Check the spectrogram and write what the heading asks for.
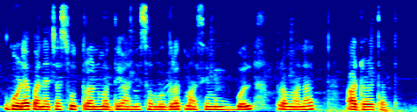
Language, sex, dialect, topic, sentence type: Marathi, female, Varhadi, agriculture, statement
